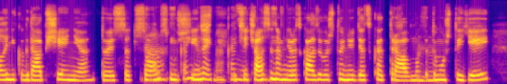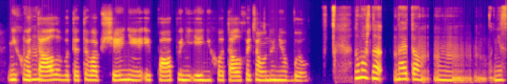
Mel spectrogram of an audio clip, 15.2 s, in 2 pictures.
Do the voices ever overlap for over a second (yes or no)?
yes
